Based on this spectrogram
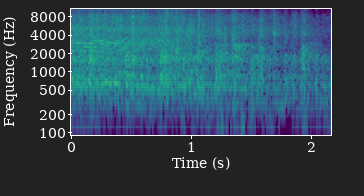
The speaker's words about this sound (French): Ah, bravo, on peut l'applaudir.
